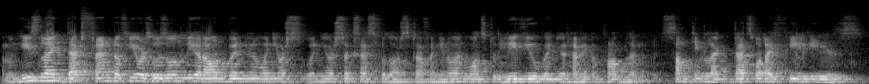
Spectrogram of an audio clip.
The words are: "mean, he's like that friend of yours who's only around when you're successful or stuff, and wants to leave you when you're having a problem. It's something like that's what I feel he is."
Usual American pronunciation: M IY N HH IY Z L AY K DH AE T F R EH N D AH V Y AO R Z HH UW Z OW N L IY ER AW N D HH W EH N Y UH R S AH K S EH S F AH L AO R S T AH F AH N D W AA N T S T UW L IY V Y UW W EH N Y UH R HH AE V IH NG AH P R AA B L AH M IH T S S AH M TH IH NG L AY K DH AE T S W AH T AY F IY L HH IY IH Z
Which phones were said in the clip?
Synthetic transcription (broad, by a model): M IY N HH IY Z L AY K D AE T F R EH N D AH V Y AO R Z HH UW Z OW N L IY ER AW N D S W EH N Y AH R S AH K S EH S F AH L AO R S T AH F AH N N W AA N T S T UW L IY V Y UW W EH N Y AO R HH AE V IH NG AH P R AA B L AH M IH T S S AH M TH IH NG L AY K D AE T S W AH T AY F IY L HH IY IH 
